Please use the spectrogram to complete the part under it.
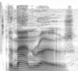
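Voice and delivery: ordinary delivery

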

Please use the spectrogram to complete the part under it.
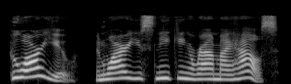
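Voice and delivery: high-pitched, insistent questioning; confronting. A narrator's reading. She confronts the intruder.

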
